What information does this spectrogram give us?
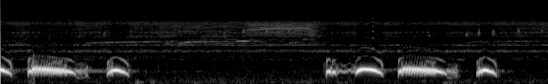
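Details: Two spotted dove phrases split by a two-second pause, each a short note, an arched coo, a throbbing rolled coo and a brief closing coo, mellow and low-pitched.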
